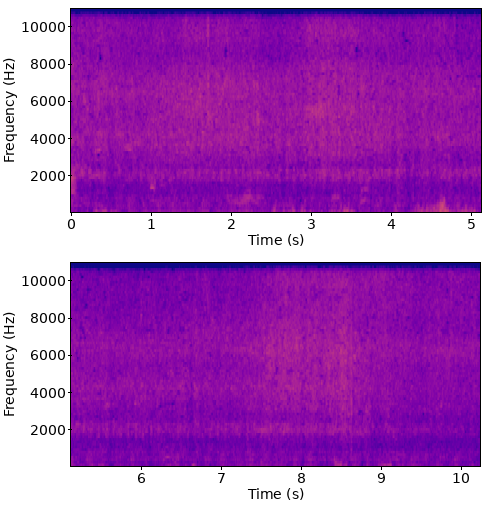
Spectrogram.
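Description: Wind buffeting the phone's microphone: an uneven low rumble that swells and dips in gusts, with faint voices now and then.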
